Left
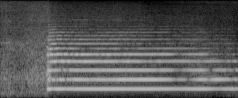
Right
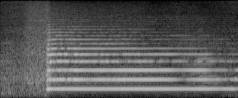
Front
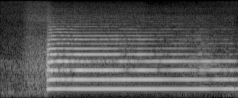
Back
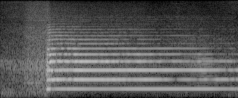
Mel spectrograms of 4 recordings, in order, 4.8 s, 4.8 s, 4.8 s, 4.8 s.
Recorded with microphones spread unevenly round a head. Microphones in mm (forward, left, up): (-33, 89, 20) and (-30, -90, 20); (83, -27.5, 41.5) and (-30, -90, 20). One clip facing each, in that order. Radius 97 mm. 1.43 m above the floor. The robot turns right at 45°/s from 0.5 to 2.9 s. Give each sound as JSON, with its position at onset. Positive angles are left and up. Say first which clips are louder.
{"t": 0.9, "sound": "a trumpet", "louder": "right 3 dB, front 1 dB", "azimuth_deg": -70, "distance_m": 1.3}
